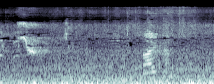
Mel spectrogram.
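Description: A myna gives a quick falling whistle, then a short burst of rapid, bright stacked notes, over a steady low rumble of background noise.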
